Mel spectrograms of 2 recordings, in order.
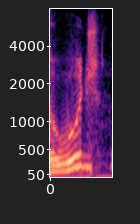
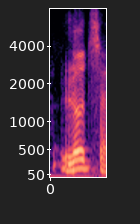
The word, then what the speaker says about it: Łódź: résolu quand on apprend que le L barré propre à l'écriture polonaise se prononce WE, Karol Wojtyła, ou l'air Wałęsa, ou encore la ville de Łódź, Lodz à la française, patrie du grand pianiste Arthur Rubinstein.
